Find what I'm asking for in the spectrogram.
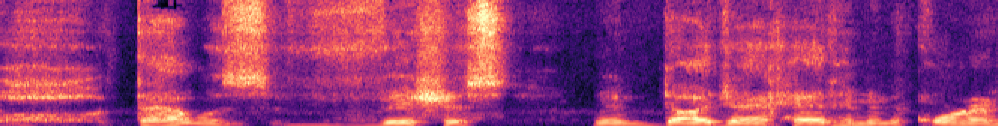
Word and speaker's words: Dijak: I don't know if I said that right or not. Dijak, yes.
